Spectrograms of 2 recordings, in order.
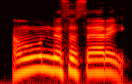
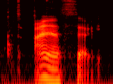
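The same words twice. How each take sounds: First: Unnecessary yelped out much higher and louder; higher, louder mock-indignant repeat of unnecessary; exasperated outburst. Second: Said in the usual way. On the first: Shown as a demonstration. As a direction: fling the word unnecessary out in disbelief.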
